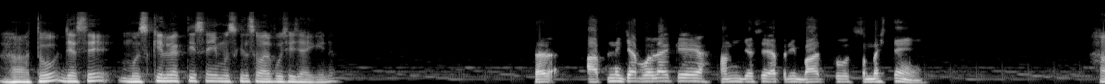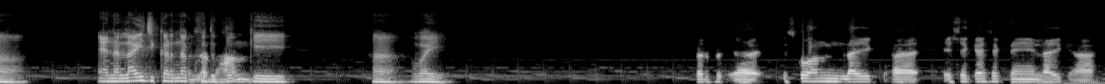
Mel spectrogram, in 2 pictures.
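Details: Adult man who stammers, participant in an online stammering-improvement class; stuttering.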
